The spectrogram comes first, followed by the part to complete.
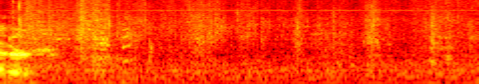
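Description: Hands folding and squeezing a juicing cloth bundle of orange pulp in a glass baking dish: faint rustling and a few light knocks against the glass, over a low steady hum.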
